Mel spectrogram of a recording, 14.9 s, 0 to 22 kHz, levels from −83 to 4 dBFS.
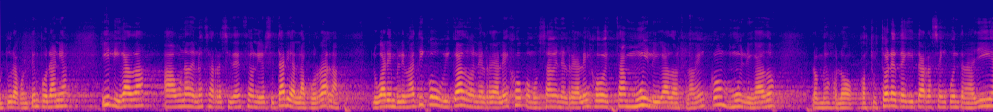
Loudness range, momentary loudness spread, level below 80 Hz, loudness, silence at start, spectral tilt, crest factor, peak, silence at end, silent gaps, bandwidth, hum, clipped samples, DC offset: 2 LU; 8 LU; -56 dBFS; -22 LUFS; 0 s; -7.5 dB/octave; 16 dB; -6 dBFS; 0 s; none; 11.5 kHz; none; under 0.1%; under 0.1%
